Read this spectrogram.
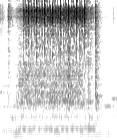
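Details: Paloma gas water heater: rapid sharp igniter ticking, about fifteen a second, for over a second then stops, with no flame; the water diaphragm (membrane) is torn, so the burner won't light.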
